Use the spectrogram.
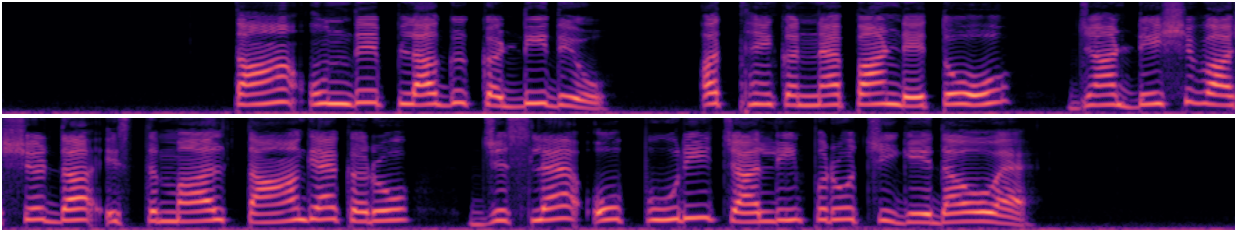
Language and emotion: Dogri, neutral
